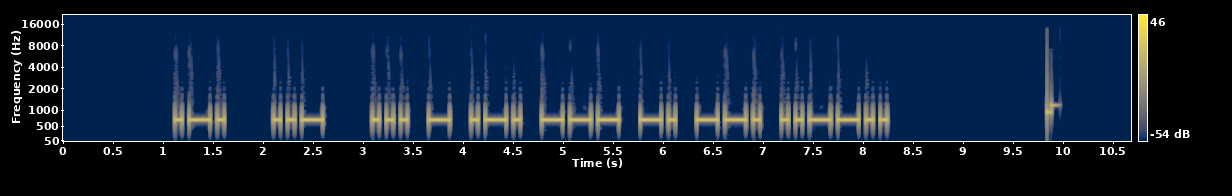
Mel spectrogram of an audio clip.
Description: Morse code, heard as a keyed tone, about 17 wpm, 700 Hz. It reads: R U STRONG?
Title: Sentences from Top 500 Words and Abbreviations 17wpm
